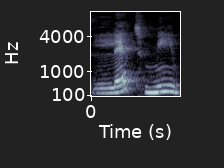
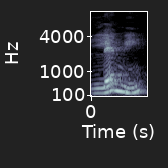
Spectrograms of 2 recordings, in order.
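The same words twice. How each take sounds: First: The two words are said fully and separately. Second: The two words are reduced and run together.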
